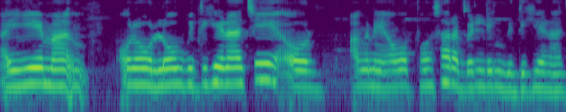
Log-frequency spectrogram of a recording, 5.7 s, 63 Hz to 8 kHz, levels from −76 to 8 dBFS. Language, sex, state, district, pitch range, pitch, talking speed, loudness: Garhwali, female, Uttarakhand, Tehri Garhwal, 190-210 Hz, 200 Hz, 170 wpm, -15 LUFS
